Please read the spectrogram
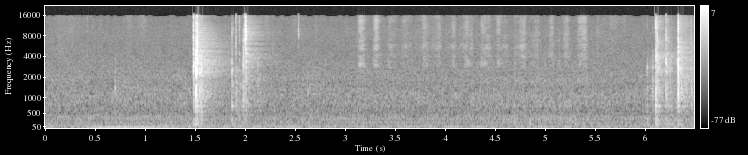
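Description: Two sharp clicks about half a second apart, then faint short scratchy strokes of a felt-tip marker drawing on paper.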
